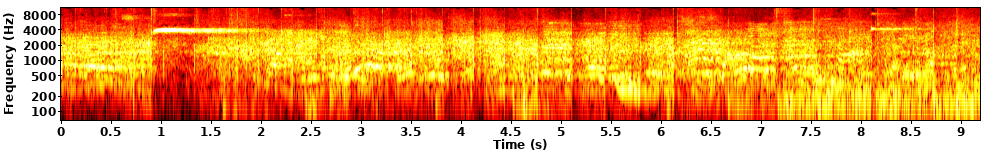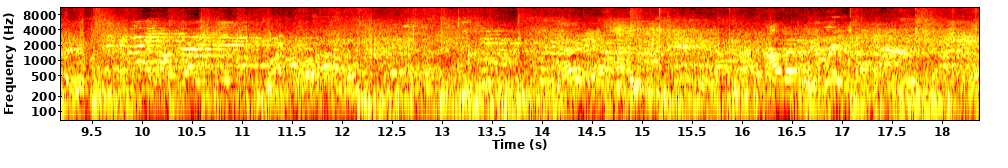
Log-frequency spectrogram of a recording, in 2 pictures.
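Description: A crowd of children and adults cheers and chatters loudly in a large echoing hall.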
